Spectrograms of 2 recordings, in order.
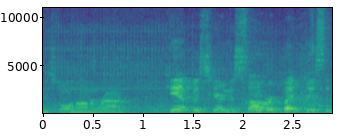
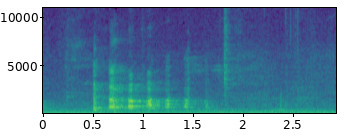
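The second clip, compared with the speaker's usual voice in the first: high breathy laugh. Real, not acted. Joking with the mascot.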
